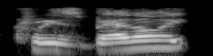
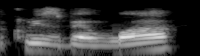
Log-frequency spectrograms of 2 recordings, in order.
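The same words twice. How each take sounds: First: Benoit said as spelt, ending in an "oyt" sound; anglicized pronunciation. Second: Benoit said "ben-WAH", silent t; French-style pronunciation. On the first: Streamer trying a wrestler's name, Benoit said as spelt. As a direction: sound out the end of Benoit English-style. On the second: Streamer correcting a wrestler's name, Benoit said "ben-WAH". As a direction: end Benoit on an open "wah". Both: Shown as a demonstration.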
